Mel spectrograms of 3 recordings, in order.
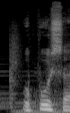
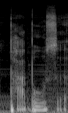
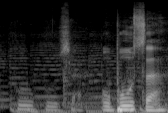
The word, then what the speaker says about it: pupusa: How do you pronounce? Pupusa. That's how I say it. I thought it was papusa. Oh no, yeah. Pupusa.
